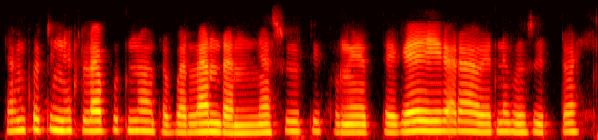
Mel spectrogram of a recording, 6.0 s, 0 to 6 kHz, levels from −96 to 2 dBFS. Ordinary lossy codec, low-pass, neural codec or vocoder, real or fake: AAC, 48 kbps; 5.4 kHz; none; real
